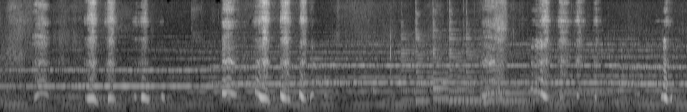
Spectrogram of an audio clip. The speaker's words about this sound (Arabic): لك خلصينا بقى، حاج تبكي وتركينا نعرف ننام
